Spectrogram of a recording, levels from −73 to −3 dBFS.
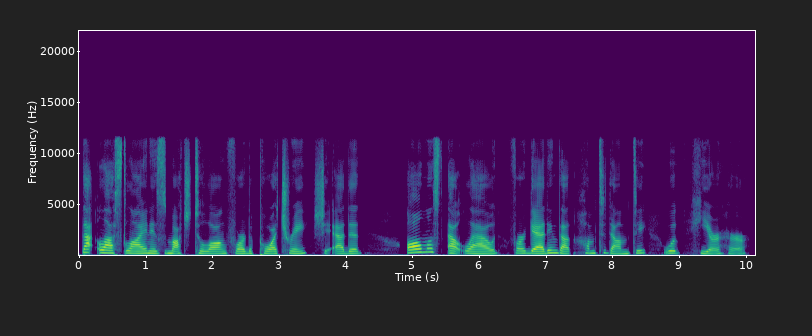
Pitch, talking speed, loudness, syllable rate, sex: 220 Hz, 130 wpm, -20 LUFS, 3.4 syllables/s, female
